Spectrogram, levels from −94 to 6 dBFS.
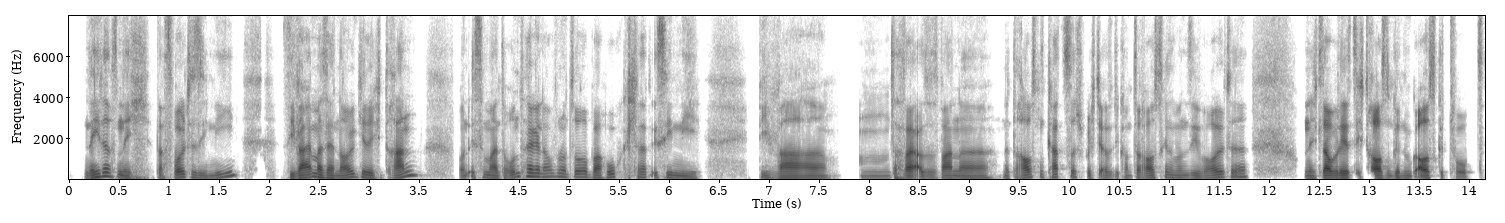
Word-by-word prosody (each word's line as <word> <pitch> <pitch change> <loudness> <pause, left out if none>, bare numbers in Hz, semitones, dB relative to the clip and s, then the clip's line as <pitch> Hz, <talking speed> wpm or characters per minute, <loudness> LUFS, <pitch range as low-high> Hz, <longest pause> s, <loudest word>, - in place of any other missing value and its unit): Ne, 115 +7 +2
das 180 -2 +1
nicht. 95 -9 -3
Das - - -4
wollte 130 0 +2
sie 110 -2 -5
nie. 155 - -5 0.4
Sie 100 - -3
war 115 +2 +7
immer 130 0 +4
sehr 115 -1 +2
neugierig 120 +1 0
dran 225 +3 +1 0.3
und - - -7
ist - - -4
immer - - +1
drunter 175 +1 0
gelaufen 160 0 -2
und 140 - -9
so, 145 0 0
aber 115 -5 +1
hochgeklettert 130 -1 -4
ist 110 - -2
sie 120 - -2
nie. 100 -4 -5 0.6
Die 95 -1 -8
war 100 0 +1 0.3
hm, 95 0 -11
das 100 -1 -6
war 100 -1 +7
also 100 0 +1
es 95 - -11
war 105 - +4
'ne 95 -1 -2
'ne - - -8
draußen-Katze, - - 0
sprich - - -9
also 100 - -3
die 100 - -13
konnte 100 -2 -5
rausgehen, 120 +3 -1
wenn 110 0 -6
sie 110 -2 -5
wollte. 105 - -1 0.6
Und 100 - -1
ich 100 - -7
glaube, 110 -1 +7
die 105 - +6
hat 100 - -1
sich - - -5
draußen 110 0 +5
genug 100 0 -3
ausgetobt, 100 -2 +2
105 Hz, 225 wpm, -27 LUFS, 100-130 Hz, 0.6 s, war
